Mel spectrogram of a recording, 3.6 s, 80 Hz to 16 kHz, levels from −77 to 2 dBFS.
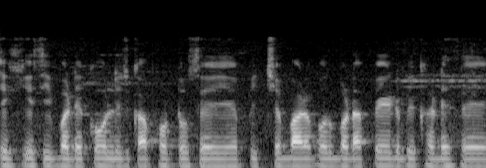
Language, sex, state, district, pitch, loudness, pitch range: Hindi, male, Haryana, Rohtak, 115 Hz, -21 LUFS, 115-120 Hz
